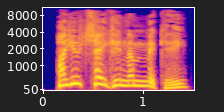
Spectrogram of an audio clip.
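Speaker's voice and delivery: indignant schoolboy question; affronted. A narrator's reading. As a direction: ask as if being mocked. Ron frowning at her laughter.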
